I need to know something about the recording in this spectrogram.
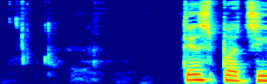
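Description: A pause in a read-aloud narration with a few faint mouth clicks, then the reading voice resumes about a second and a half in.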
